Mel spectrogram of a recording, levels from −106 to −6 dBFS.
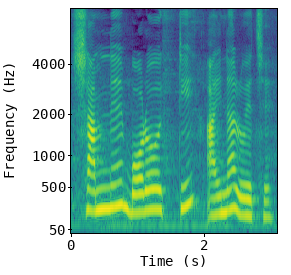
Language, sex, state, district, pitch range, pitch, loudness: Bengali, female, West Bengal, Cooch Behar, 185-250 Hz, 230 Hz, -15 LUFS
